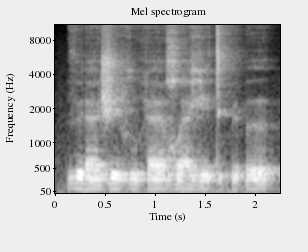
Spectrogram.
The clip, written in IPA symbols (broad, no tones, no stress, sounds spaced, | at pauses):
ð ʏ ɾ æː ʒ e f l u h æː ʁʷ æ ɣ e d e k͡p ʏ ɓ əː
